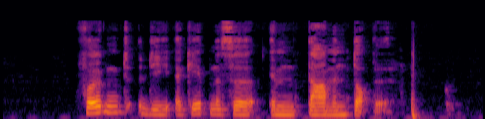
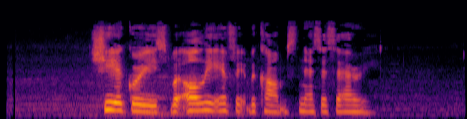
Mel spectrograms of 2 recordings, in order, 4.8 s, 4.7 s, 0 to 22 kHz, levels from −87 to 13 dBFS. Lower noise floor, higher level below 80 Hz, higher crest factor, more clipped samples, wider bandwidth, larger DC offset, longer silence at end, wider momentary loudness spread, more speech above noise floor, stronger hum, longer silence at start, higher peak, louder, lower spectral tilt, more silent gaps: first, -70 dBFS vs -60 dBFS; first, -52 dBFS vs -70 dBFS; about the same, 20 dB vs 22 dB; neither; about the same, 11.5 kHz vs 11.5 kHz; neither; second, 0.35 s vs 0.95 s; first, 17 LU vs 13 LU; first, 46 dB vs 38 dB; neither; second, 0.8 s vs 0.95 s; second, -6 dBFS vs -2 dBFS; second, -25 LUFS vs -21 LUFS; about the same, -5 dB/octave vs -4 dB/octave; neither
